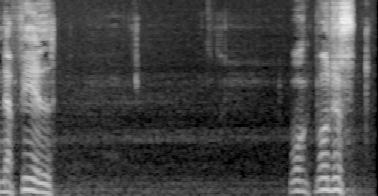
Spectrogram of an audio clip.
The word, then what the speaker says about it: Nephilim: the word was pronounced nefil the the m is silent nefil we we'll just call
